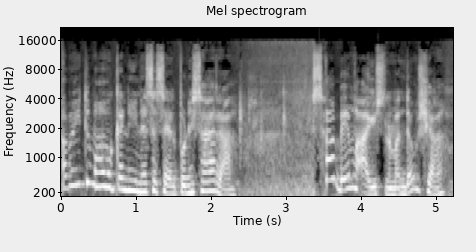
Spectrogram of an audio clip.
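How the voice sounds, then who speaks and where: An actress playing a devoted middle-aged mother from the provinces in a radio drama, homely and expressive. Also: on the high side, moderate pace, slight background noise. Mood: fond, wistful.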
